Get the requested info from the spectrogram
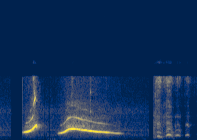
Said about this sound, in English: probably now an unacceptable way to herald a woman's attention with a wolf whistle.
